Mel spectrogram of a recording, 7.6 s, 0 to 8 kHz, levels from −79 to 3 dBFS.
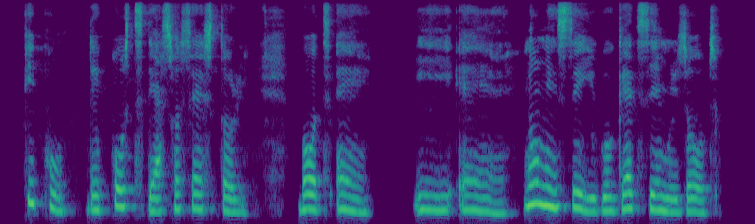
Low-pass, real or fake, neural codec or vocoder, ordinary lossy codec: none; fake; codec, 16 kHz, 8 kbps, FreqCodec, smaller model; none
